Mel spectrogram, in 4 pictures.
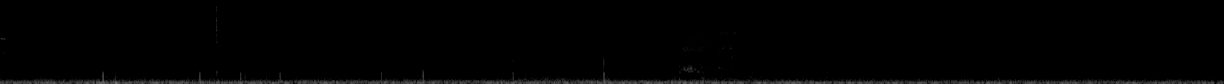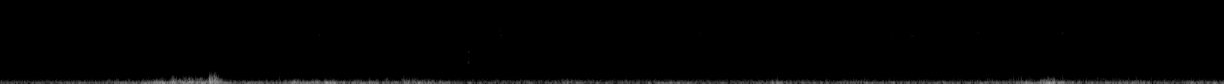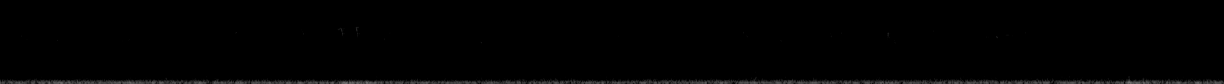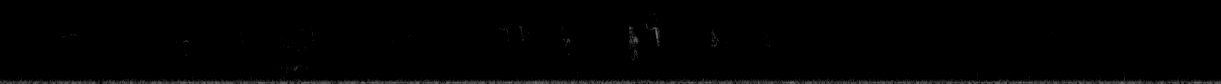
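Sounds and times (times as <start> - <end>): steady low rumble: 0.0 - 48.9
short bird chirps: 39.4 - 40.0.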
